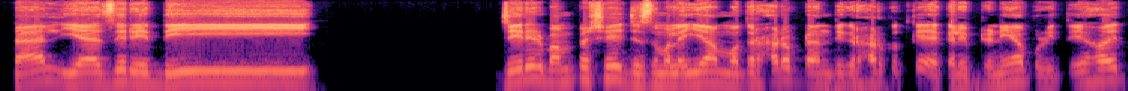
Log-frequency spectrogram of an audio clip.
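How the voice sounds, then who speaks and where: A man with a Bangladeshi accent teaching Quran reading, slowly spelling out syllables and drawing out each sound. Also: a little high, no room sound. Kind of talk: slow spelled-out recitation lesson.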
